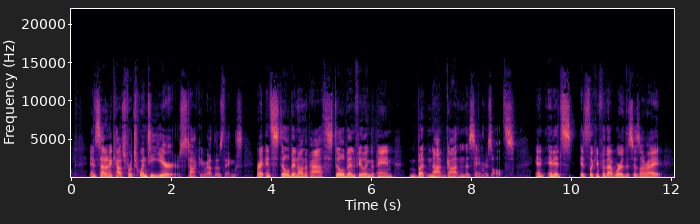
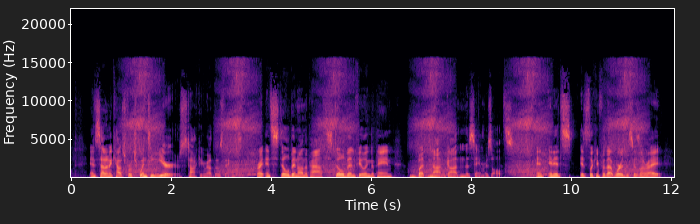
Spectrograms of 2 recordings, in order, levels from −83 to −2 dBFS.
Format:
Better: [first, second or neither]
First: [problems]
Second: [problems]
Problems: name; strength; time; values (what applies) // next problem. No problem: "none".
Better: first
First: none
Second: hiss; loud; throughout; 8 dB below the speech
